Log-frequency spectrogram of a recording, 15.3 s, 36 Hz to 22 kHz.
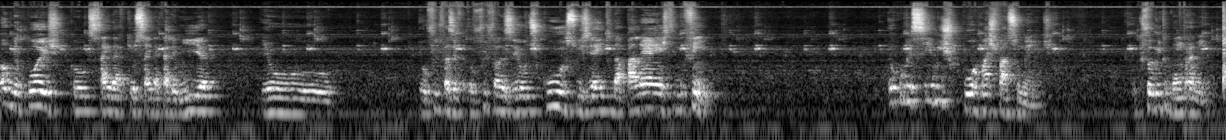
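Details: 34-year-old man who has stuttered since childhood, son and grandson of stutterers, stuttering reduced over time; word repetition; stuttering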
